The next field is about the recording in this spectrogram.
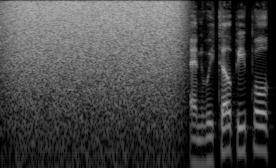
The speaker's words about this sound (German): Zusätzlich bekamen die Teilnehmenden beim Stupsen jedes Mal dieses kurze Rauschen vorgespielt.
